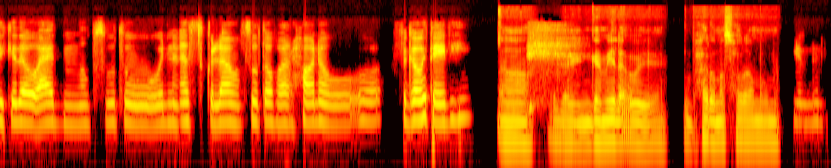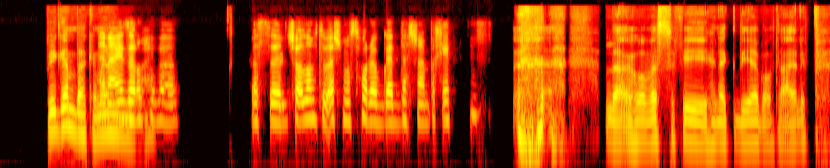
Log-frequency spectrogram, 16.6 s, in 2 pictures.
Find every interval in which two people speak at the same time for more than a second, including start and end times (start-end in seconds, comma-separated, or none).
none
